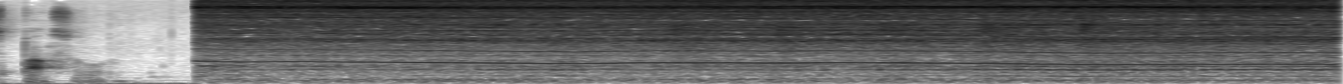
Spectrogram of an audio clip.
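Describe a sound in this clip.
An angle grinder whines steadily as it cuts metal.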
